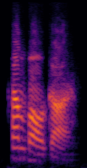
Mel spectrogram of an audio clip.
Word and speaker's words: Kumbhalgarh: तो प्रोनाउंस कैसे कर रहे हैं। Kumbhalgarh.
